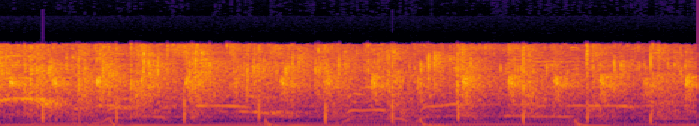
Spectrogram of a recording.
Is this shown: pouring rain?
no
